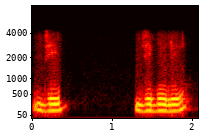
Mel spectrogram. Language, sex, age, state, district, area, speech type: Hindi, male, 18-30, Madhya Pradesh, Jabalpur, urban, conversation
